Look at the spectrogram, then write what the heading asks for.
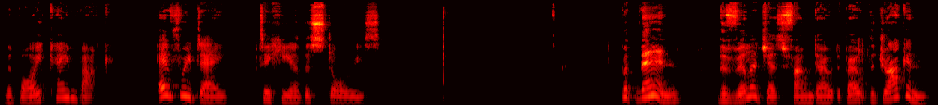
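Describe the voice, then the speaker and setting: A woman storyteller reading to children in a dramatic, deliberate and clearly phrased way. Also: lowish voice, big pitch swings. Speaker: storyteller for an English school.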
